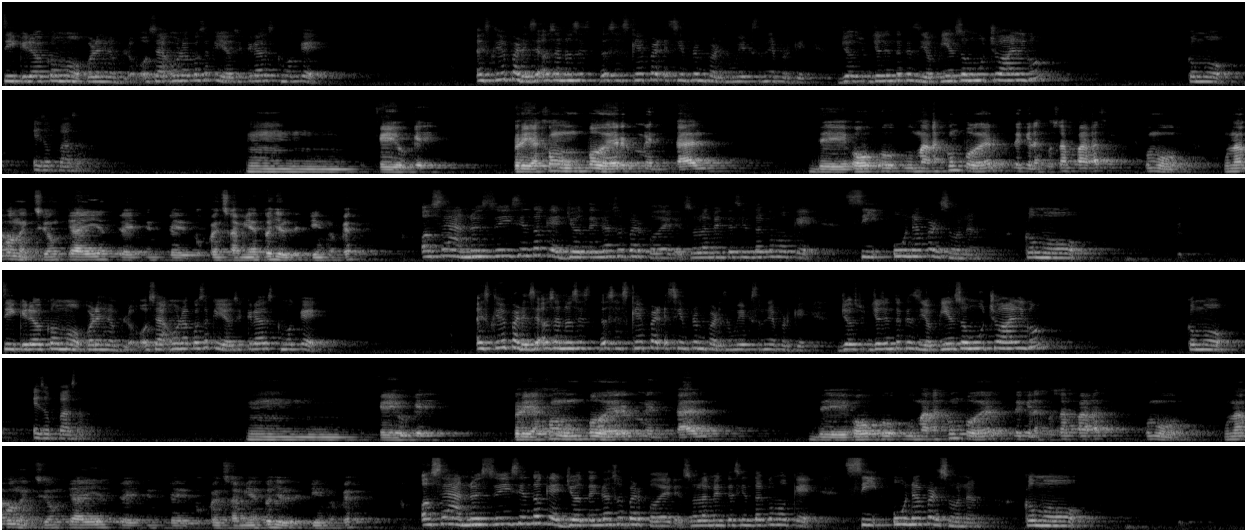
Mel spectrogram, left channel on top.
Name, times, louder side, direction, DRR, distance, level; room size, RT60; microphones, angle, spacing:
voice 1, 0.0-3.2 4.7-8.1 8.4-10.4 11.9-12.3 12.7-13.3 29.1-33.0 33.4-34.7 35.1-35.7, right 2 dB, 35° right, 8 dB, 0.6 m, -32 dB
voice 2, 14.9-15.9 16.2-16.8 17.6-19.6 20.5-23.5 23.9-24.2 24.7-28.4, left 3 dB, 50° left, 7 dB, 0.8 m, -29 dB
12.0 x 6.2 x 2.8 m, 0.98 s
head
